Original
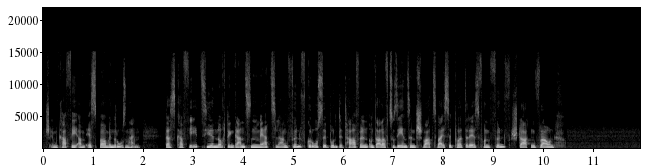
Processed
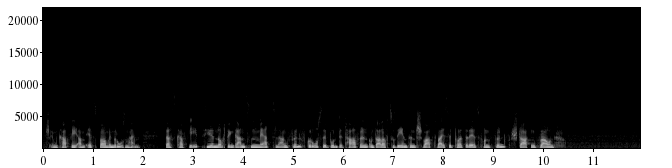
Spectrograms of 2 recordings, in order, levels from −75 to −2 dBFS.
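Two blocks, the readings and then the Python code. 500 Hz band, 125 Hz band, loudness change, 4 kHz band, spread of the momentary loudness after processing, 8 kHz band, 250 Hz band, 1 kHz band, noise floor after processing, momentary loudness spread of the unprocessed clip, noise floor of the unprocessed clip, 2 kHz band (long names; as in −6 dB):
−3.0 dB, −3.0 dB, −3.5 dB, below −10 dB, 8 LU, below −25 dB, −3.0 dB, −3.5 dB, −67 dBFS, 7 LU, −61 dBFS, −6.0 dB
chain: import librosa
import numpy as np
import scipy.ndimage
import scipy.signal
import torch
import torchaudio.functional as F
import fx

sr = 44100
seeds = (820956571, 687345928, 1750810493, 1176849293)

y = scipy.signal.sosfilt(scipy.signal.butter(2, 1800.0, 'lowpass', fs=sr, output='sos'), x)
y = y * librosa.db_to_amplitude(-3.0)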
